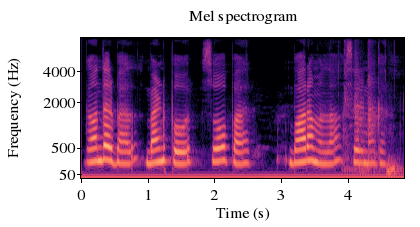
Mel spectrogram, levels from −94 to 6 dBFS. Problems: constant background noise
